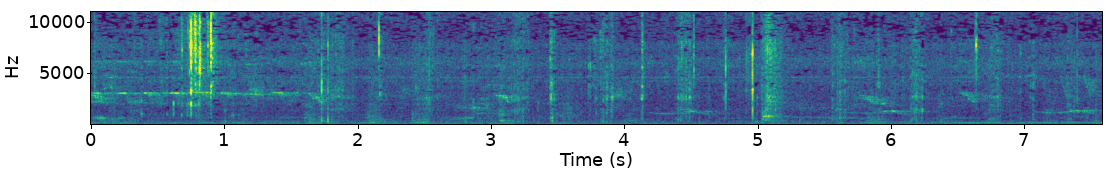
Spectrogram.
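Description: Faint, wet crunching of a mouthful of leaf-wrapped singju being bitten and chewed, with scattered sharp crunches every second or so.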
